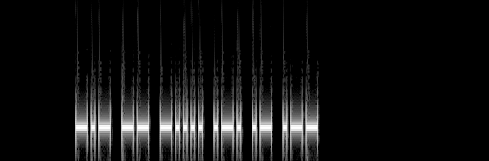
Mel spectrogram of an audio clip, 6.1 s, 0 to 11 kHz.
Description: Morse code, heard as a keyed tone, about 25 wpm, 700 Hz. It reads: KM6RAW
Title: USA Call Signs - 6 Characters - Repeated 3x - 25wpm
